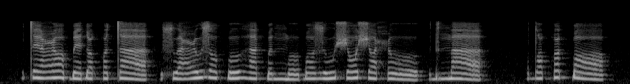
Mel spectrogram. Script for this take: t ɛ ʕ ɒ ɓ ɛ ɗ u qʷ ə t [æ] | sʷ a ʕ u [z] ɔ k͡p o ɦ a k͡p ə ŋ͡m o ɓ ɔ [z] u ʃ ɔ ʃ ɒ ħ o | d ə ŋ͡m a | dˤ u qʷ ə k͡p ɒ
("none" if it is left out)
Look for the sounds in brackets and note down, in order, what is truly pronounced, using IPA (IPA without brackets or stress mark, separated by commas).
a, z, z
